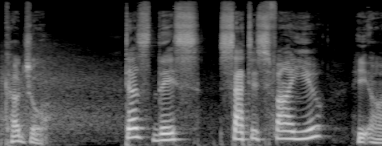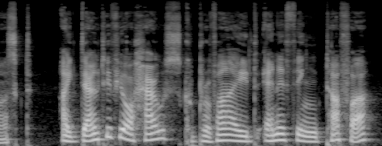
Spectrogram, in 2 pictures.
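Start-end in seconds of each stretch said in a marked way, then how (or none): 1.2-3.2 high, perky monkey king voice; a cocky trickster, pitched up; cheeky monkey hero. Acted. Monkey's voice in read story. 4.4-7.6 high, perky monkey king voice; a cocky trickster, pitched up; cheeky monkey hero. Acted. Monkey's voice in read story.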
